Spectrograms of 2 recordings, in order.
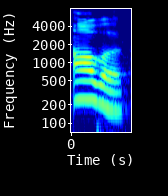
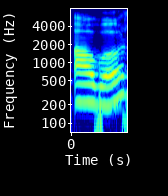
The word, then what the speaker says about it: hour: You say an elephant, an hour. In the word hour, the H is silent and you started with the vowel sound.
